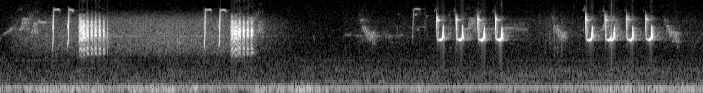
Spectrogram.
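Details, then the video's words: Great tit recorded in France: high thin notes running into two harsh buzzy rattles, then two groups of short clipped ticking notes, four to five each, over a low background hum. "Mésange charbonnière - Great Tit - Kohmeise ( Parus major )"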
